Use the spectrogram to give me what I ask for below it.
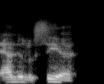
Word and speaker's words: Andalusia: I don't want to Andalusia.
